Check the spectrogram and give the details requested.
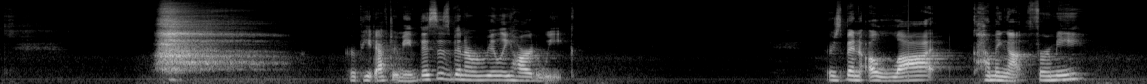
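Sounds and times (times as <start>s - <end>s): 
deep breath during a guided tapping exercise: 1.6s - 3.1s
speech: 3.5s - 5.8s, 8.3s - 10.9s.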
